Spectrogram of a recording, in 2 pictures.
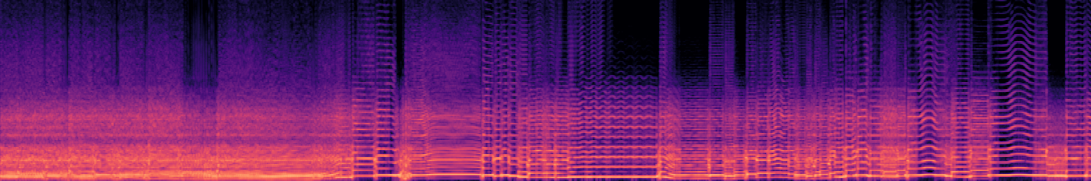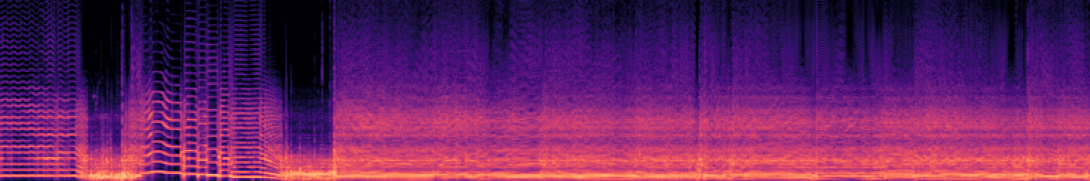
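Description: Electric guitar played through an Electro-Harmonix Bass Big Muff Pi fuzz pedal set with sustain full and tone at zero, a huge, thick fuzz. Heavy chords give way about five seconds in to a sustained single-note lead with string bends and vibrato, and chords return at about twenty-one seconds.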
